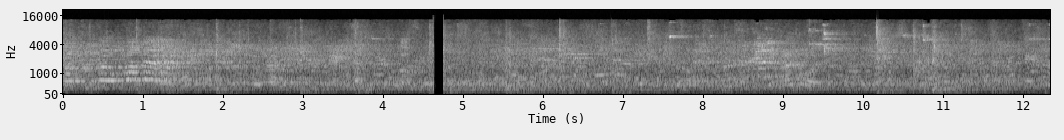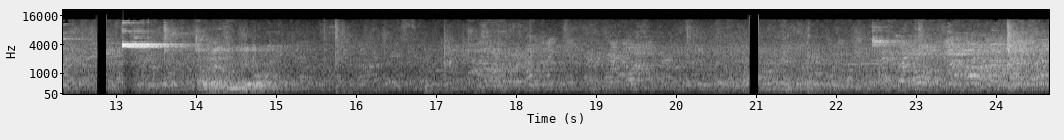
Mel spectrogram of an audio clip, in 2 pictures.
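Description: A crowd of spectators chatters and cheers in a large echoing hall.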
